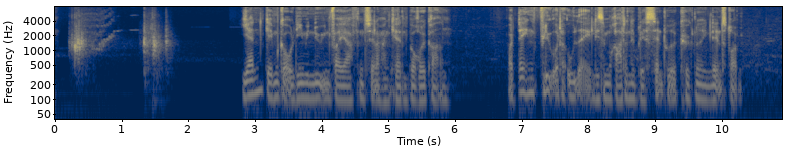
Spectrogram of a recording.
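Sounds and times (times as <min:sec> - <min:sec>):
door knocking thumps: 0:00.0 - 0:01.9
back door creaking open: 0:00.0 - 0:02.3
speech: 0:02.8 - 0:06.0, 0:06.8 - 0:10.4.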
